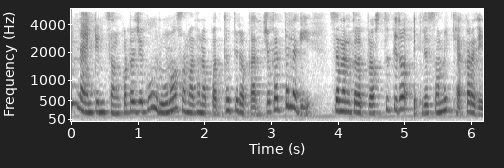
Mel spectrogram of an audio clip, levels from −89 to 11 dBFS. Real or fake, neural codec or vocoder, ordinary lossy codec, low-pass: fake; codec, 44.1 kHz, 7.8 kbps, Pupu-Codec; none; 5.4 kHz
